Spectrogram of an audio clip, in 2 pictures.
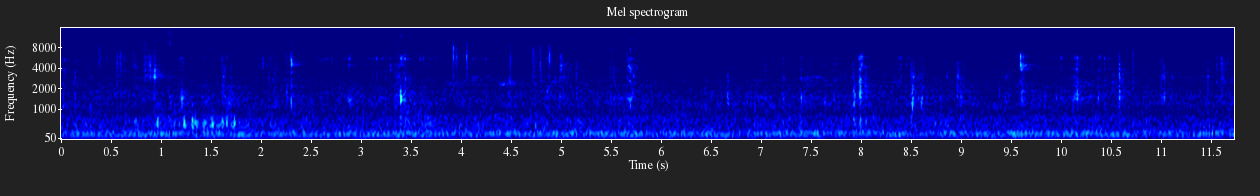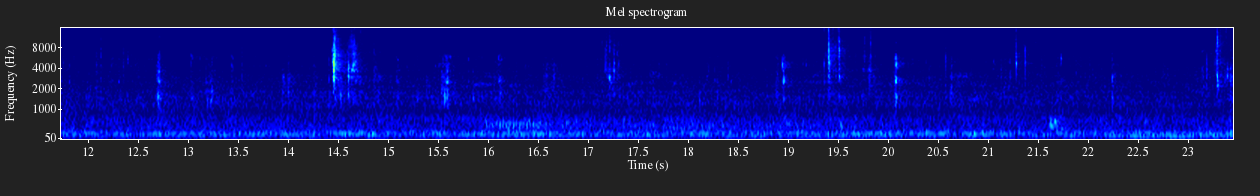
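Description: A person chewing chicken nuggets close to the microphone: scattered soft mouth clicks and smacks, with one sharper click a little past halfway, over a faint steady hum.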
